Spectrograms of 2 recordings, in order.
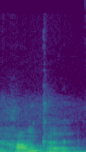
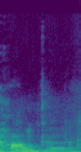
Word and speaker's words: Hanka: He said Honka as part of a sentence, and I was like, okay, that's how you pronounce it, because the Japanese dude said it that way.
